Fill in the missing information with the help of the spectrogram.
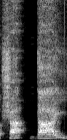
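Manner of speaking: "Shaddai" very slow, split as Sha-ddai; drawn-out diphthong. Shown as a demonstration. Teacher shows patah plus yud, "Shaddai" drawn out. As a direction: stretch the ai glide ending "Shaddai". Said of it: "quando você tem um pata e yud".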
